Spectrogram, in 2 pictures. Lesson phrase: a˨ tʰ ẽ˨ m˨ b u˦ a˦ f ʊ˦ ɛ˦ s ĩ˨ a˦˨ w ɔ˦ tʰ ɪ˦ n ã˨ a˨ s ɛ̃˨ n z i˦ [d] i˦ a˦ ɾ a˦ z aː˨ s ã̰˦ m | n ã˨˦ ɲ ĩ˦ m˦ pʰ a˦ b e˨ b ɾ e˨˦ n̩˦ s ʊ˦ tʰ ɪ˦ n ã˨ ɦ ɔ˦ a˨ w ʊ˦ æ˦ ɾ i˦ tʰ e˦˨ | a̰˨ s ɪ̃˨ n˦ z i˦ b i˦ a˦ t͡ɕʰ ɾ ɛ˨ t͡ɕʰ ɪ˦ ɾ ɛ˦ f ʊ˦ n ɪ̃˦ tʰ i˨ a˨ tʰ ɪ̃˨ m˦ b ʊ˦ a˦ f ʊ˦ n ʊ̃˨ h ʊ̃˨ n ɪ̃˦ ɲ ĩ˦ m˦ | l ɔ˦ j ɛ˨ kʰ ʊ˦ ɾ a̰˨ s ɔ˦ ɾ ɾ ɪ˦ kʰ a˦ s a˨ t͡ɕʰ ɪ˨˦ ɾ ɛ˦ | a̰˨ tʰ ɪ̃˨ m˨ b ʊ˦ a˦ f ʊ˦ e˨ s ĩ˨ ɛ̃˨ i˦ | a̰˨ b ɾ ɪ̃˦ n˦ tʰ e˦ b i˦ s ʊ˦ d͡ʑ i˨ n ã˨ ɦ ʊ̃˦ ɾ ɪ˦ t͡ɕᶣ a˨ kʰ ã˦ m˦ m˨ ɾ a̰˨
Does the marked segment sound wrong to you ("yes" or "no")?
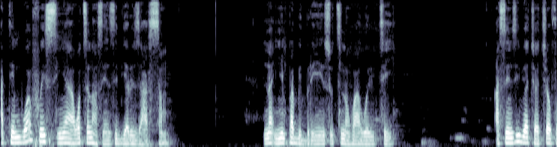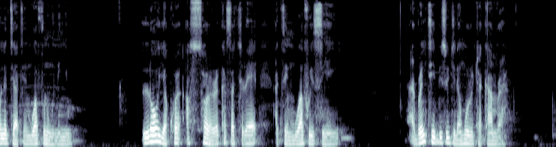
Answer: yes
